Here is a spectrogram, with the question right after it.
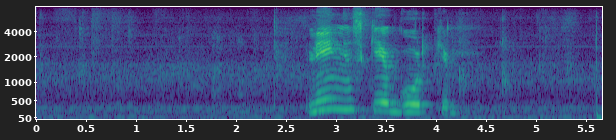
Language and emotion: Russian, neutral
